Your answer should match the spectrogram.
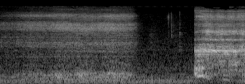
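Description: A long, deep sniff through the nose at a small pot of deodorant held against the nostrils. The sniff ends about a second and a half in.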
